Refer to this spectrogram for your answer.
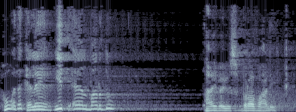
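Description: Fast, high-voiced Egyptian preacher. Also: male voice, vocal fry. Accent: Egyptian Arabic. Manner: animated, teasing, repetitive, rhetorical questions. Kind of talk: sermon. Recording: echoey church hall, dull lo-fi sound.

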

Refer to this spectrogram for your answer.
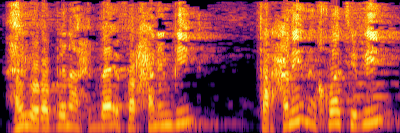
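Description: Speaking in a large hall, an Egyptian Arabic-accented priest preaches with passion, addressing his congregation directly. His voice is high, animated, and racing, and the recording has its highs cut off.

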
